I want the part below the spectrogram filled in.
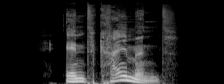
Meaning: present participle of entkeimen
- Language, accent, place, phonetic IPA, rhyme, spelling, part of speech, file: German, Germany, Berlin, [ɛntˈkaɪ̯mənt], -aɪ̯mənt, entkeimend, verb, De-entkeimend.ogg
